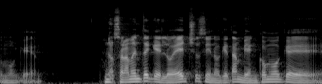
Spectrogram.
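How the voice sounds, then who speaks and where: Behind this man, the background stays quiet. His intonation is lively. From Venezuela. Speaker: podcast co-host, film commentator. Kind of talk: casual chat. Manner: halting.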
